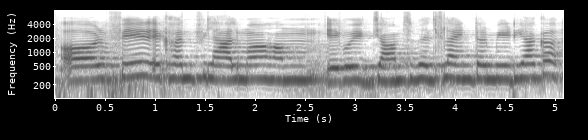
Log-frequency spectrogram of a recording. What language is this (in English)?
Maithili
